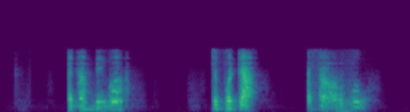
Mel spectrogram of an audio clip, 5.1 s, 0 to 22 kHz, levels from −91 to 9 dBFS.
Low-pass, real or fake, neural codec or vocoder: 3.6 kHz; fake; codec, 44.1 kHz, 0.9 kbps, DAC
